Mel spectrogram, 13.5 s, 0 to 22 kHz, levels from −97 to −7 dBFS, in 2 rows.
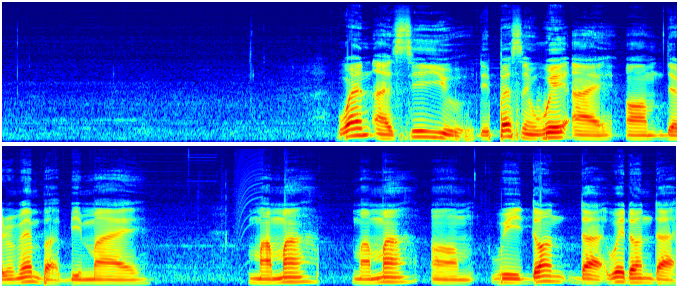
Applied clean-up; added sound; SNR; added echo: none; none; none; none.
